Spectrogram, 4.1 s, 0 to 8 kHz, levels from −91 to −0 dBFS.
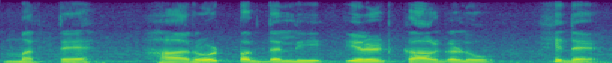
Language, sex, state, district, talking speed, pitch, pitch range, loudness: Kannada, male, Karnataka, Bangalore, 115 wpm, 120 Hz, 115-140 Hz, -15 LUFS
